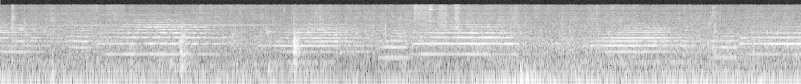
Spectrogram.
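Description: A solo brass horn playing a slow melody of long, held notes. The pitch steps up and down every second or so, and the last note is held for a couple of seconds near the end.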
